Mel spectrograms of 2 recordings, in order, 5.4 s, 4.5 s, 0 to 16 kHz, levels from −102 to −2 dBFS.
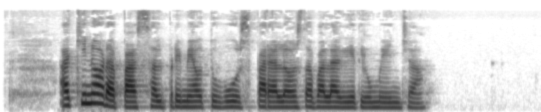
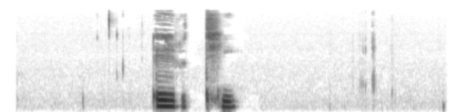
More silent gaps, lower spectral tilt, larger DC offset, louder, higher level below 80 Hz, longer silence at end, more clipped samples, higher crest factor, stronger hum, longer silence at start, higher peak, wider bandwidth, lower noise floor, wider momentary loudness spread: neither; about the same, -6.5 dB/octave vs -6 dB/octave; neither; first, -21 LUFS vs -27 LUFS; about the same, -70 dBFS vs -68 dBFS; second, 1.15 s vs 2.15 s; neither; about the same, 20 dB vs 22 dB; neither; second, 0.6 s vs 1.55 s; first, -2 dBFS vs -10 dBFS; about the same, 11.5 kHz vs 11.5 kHz; about the same, -81 dBFS vs -78 dBFS; second, 11 LU vs 26 LU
